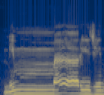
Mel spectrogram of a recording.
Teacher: نون ساکن کے بعد میم ہے تو نون کا میم میں ادغام کر دیں گے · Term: ادغام مع غنہ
